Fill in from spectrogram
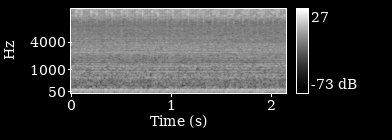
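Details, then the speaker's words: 2006 Chrysler 300 SRT8 V8 after an intake manifold gasket replacement; a suspected intake leak had caused cold-start vibration. Deep, even idle, steady in pitch with no misses or vibration. Normal, smooth running. "Man, listen to that thing just purr. It runs so smooth."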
